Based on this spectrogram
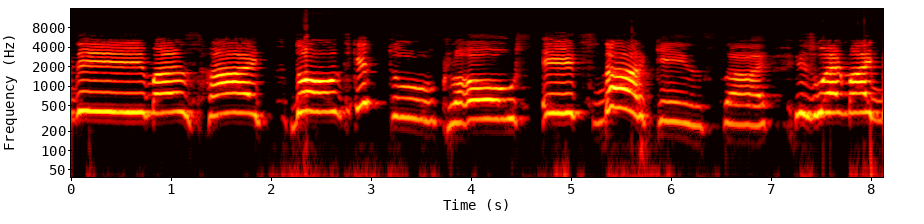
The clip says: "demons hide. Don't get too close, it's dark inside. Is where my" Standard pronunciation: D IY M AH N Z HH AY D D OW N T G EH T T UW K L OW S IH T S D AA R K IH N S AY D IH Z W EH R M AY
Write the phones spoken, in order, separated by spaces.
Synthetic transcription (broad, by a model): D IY M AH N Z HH AY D D OW N T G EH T T UW K L OW S IH T S D AA R K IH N S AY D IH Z W EH R M AY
